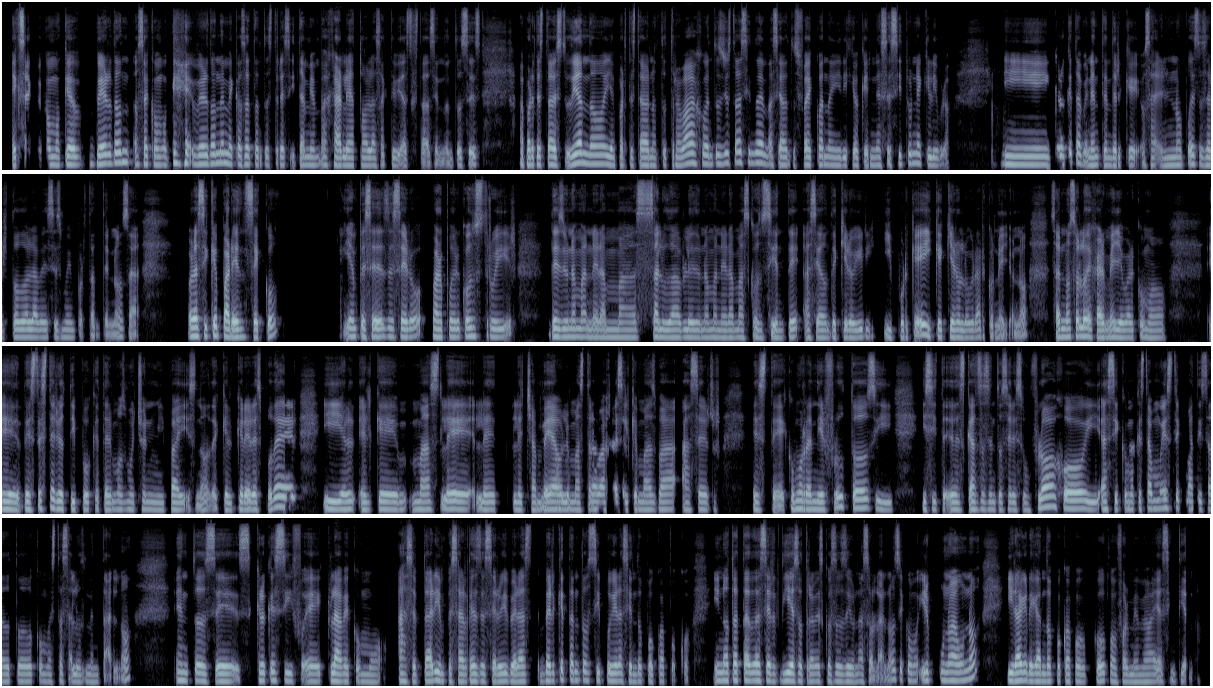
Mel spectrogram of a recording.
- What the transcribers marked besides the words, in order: chuckle; unintelligible speech; tapping
- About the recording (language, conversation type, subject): Spanish, podcast, ¿Cómo equilibras el trabajo y el descanso durante tu recuperación?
